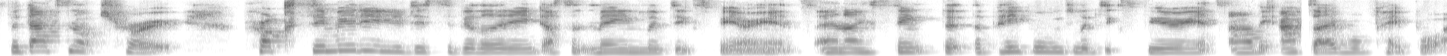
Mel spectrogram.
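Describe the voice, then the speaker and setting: A woman's voice: medium pitch, creaky. A woman speaking as a panelist, making her points in a firm, direct way. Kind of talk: panel discussion answers.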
